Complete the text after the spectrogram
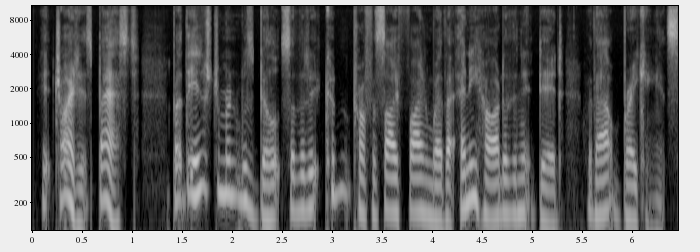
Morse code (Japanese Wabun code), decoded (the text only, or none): none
